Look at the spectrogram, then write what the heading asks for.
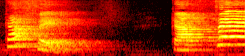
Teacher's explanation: Esse fé, ele é tônico, ele é forte. Então, é sílaba tônica. Eu pronuncio ele com maior intensidade.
